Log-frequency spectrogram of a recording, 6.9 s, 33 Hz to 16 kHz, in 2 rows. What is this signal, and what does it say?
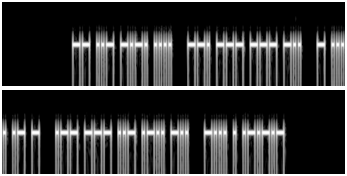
Morse code, heard as a keyed tone, about 48 wpm, 700 Hz. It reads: MUCH GOOD THAT WOULD BE.
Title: Sentences from Top 200 Words 50wpm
